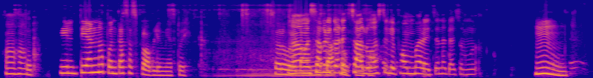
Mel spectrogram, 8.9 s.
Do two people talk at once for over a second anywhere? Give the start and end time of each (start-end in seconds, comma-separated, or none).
4.4-6.4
